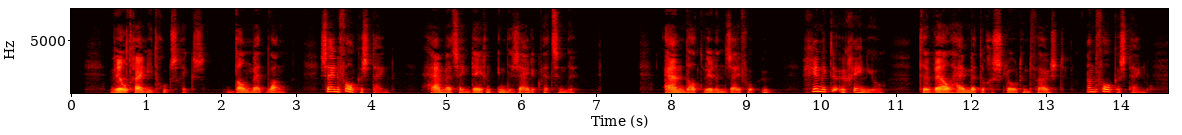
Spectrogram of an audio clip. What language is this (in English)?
Dutch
